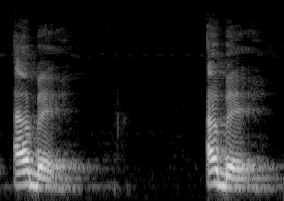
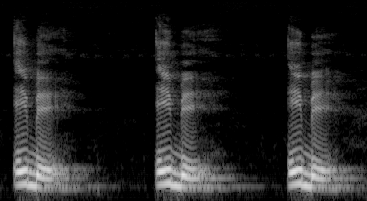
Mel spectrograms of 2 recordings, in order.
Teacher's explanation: দুই ঠোঁটের ভিজা অংশ থেকে বা বর্ণটি উচ্চারিত হয়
